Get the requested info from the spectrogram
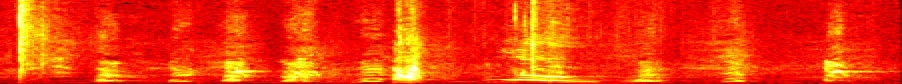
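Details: American Bulldog on guard, barking in a quick, uneven series of short barks, about nine in four and a half seconds, with one drawn-out, falling whine in the middle.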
